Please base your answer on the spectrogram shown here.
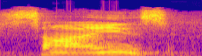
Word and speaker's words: science: एस के बाद अगर कभी सी आए तो ये सी जो है साइलेंट रहता है, इसकी कोई हिंदी नहीं होती है, सिर्फ इसी एस को हम पढ़ते हैं।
